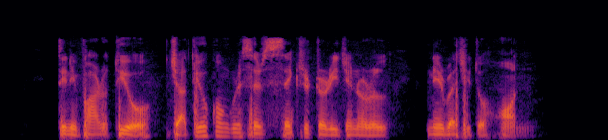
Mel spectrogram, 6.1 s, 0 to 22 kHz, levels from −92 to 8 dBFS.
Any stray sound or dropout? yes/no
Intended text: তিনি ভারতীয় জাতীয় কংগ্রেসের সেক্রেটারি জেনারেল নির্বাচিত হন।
no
